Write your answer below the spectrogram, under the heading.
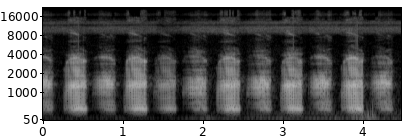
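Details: Very loud croaking from a wild Australian green tree frog near farm sheds at night, a string of rough, throaty pulsed croaks delivered in a quick regular series, roughly two per second, each burst alike in pitch.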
